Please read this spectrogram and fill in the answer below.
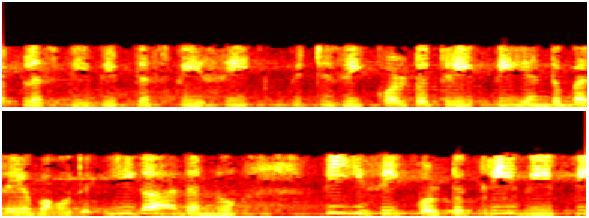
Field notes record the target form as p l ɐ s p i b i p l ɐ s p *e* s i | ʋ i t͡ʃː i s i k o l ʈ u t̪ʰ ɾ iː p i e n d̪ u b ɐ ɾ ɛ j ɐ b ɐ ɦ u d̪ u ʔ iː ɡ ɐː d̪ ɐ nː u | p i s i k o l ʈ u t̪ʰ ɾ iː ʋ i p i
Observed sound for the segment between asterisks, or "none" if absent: i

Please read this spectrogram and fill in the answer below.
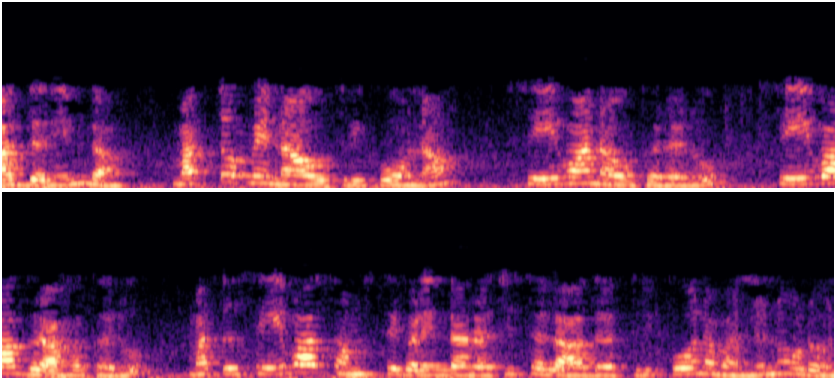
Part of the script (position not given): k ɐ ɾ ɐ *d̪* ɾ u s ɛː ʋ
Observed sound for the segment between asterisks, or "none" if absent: none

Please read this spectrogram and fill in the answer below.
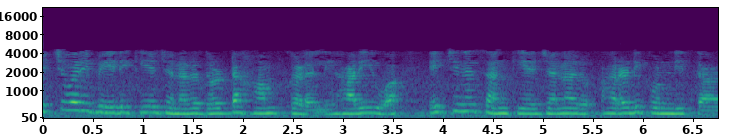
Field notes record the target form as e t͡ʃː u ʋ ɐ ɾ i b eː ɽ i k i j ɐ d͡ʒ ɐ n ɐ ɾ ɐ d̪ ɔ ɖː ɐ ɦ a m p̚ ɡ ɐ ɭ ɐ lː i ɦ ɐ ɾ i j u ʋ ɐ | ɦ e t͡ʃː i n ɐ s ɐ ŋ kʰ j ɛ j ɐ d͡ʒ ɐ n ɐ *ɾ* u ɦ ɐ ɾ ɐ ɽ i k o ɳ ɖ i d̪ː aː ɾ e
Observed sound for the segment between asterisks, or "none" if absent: ɾ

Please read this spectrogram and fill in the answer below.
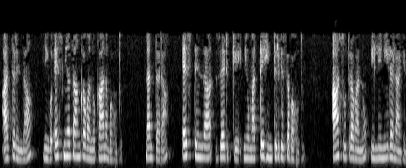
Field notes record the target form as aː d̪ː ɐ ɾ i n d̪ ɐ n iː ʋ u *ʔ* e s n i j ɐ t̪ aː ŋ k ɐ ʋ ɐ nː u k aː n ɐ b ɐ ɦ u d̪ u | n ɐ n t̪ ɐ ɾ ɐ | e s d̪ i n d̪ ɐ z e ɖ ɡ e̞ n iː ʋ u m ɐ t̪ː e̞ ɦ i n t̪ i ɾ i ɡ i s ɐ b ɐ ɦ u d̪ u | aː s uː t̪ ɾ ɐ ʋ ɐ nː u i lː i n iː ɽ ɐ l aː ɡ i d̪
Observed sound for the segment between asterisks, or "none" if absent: ʔ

